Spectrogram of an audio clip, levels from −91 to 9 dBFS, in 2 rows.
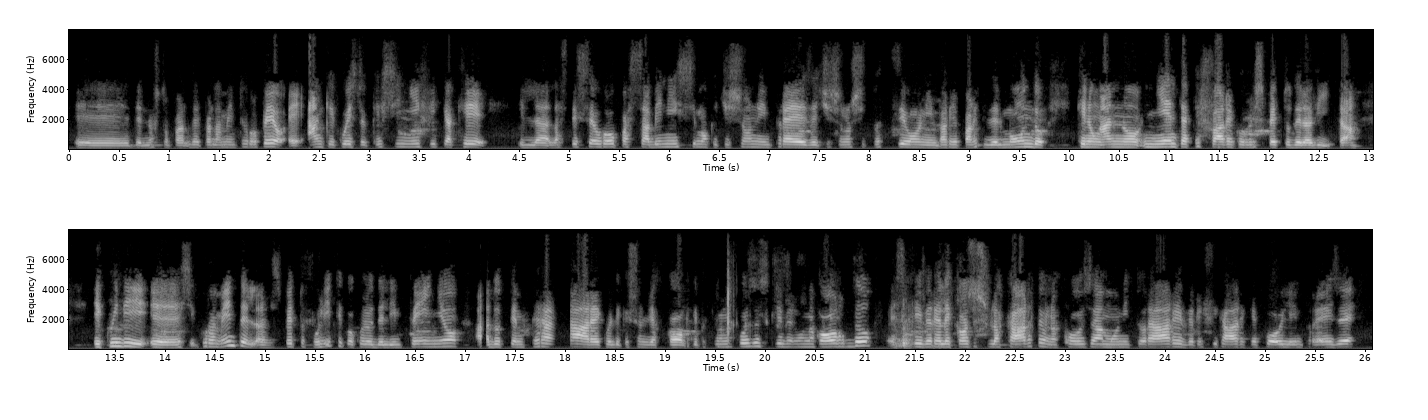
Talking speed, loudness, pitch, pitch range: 190 wpm, -21 LUFS, 190 Hz, 175-200 Hz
